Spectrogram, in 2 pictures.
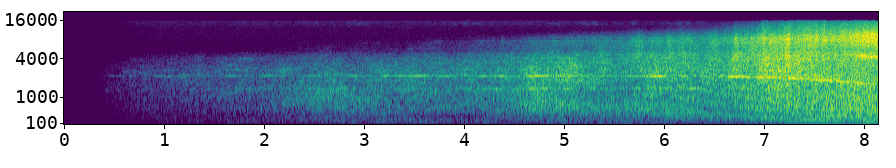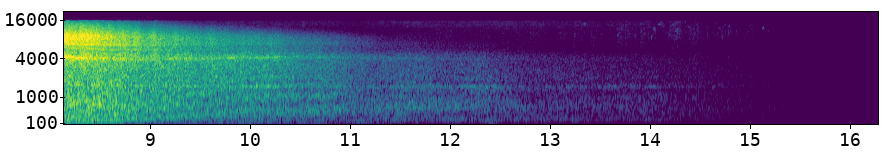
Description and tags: Plane Landing 09
Recorded at Birmingham Airport on a very windy day.
Aircraft, Flight, Flying, Jet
